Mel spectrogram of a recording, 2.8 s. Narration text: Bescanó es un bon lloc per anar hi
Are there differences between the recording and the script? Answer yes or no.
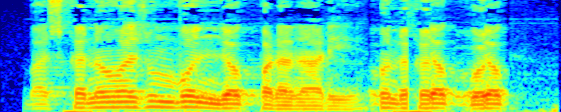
yes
